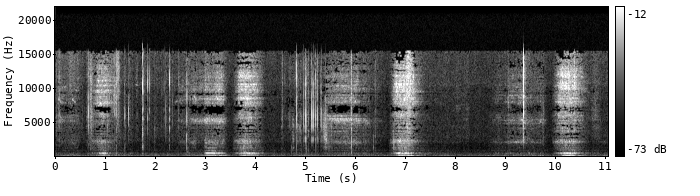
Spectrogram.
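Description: A man snoring loudly in his sleep, one deep snore every few seconds, with two in quick succession about three seconds in and a fainter one about a second in.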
